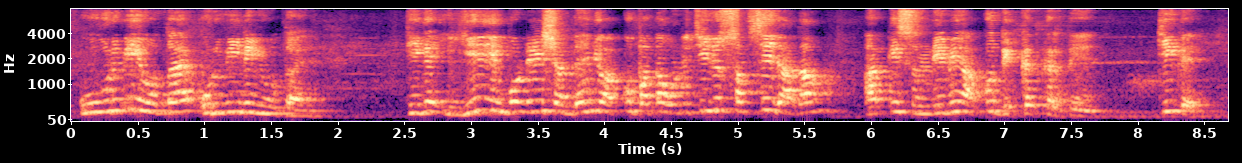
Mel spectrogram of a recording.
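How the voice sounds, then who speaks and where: High-voiced man teaching in an echoey room. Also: darkish tone. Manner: repeats points and asks the class questions, then answers them. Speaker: Hindi grammar teacher. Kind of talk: classroom lecture. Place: classroom or coaching room. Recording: echoey room, mic at a distance.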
